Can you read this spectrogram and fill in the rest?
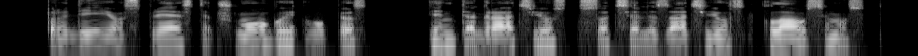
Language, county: Lithuanian, Marijampolė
